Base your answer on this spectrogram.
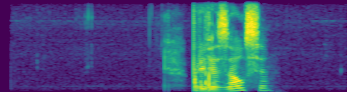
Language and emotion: Russian, neutral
